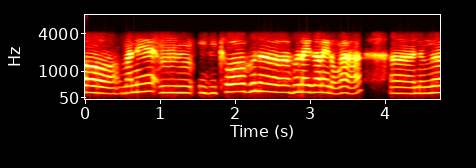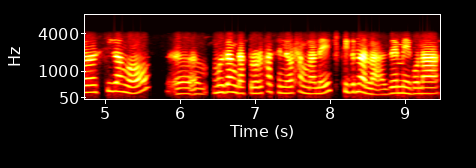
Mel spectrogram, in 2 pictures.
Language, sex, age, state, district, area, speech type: Bodo, female, 18-30, Assam, Udalguri, urban, conversation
